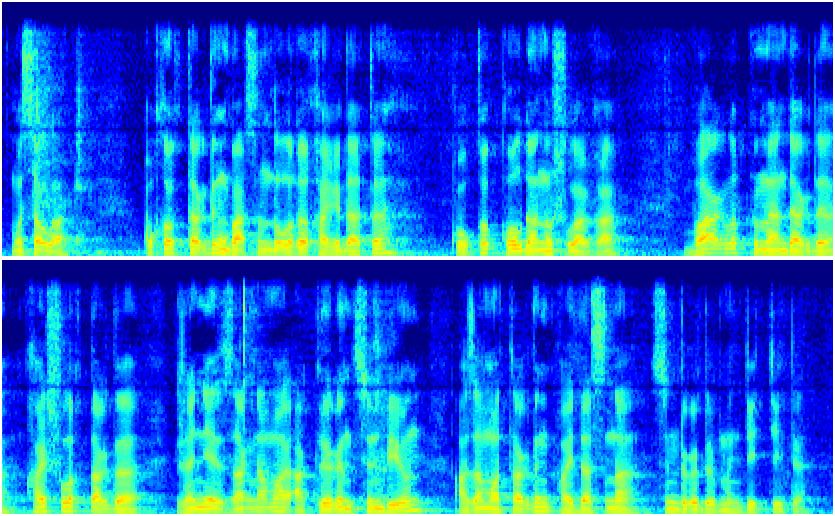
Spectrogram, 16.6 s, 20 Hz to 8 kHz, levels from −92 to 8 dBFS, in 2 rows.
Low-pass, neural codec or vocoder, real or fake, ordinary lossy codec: 7.2 kHz; codec, 44.1 kHz, 7.8 kbps, DAC; fake; none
